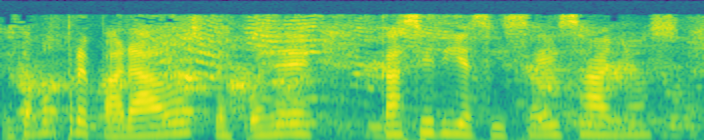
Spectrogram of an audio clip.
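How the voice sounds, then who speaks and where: A woman is speaking, and noticeable background noise can be heard behind her. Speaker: news host. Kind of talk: interview.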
